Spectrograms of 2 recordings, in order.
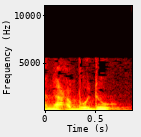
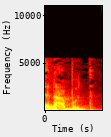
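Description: First: The final D ends with a clear u-vowel. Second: The final D has no clear vowel. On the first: The speaker calls it right. "وإنما نعبد" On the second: The speaker calls it wrong. "لا يظهر ضمة نعبد"

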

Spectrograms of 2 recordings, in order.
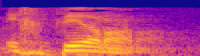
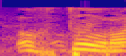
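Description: First: The word is said with pure i vowels. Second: The word is said with clear u vowels. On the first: "kasrah dengan kasrah yang khalisah" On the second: "ya di dhammah karena ta-nya di sini dhammah"

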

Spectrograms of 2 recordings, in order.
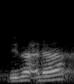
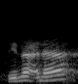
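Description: No difference in how they are said.

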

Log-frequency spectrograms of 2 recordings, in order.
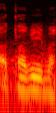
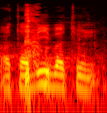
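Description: First: The word stops short on a plain final a. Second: The word ends fully pronounced with -atun. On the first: The speaker calls it wrong. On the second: The speaker calls it right.

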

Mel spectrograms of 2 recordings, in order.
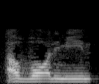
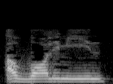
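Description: Both takes have the same delivery.

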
